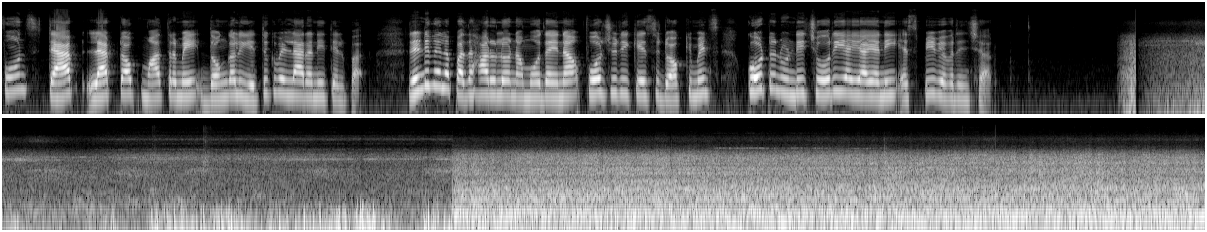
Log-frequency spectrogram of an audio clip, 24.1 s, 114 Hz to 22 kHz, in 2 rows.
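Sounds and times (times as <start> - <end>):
loud steady rushing noise: 11.2 - 24.0.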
